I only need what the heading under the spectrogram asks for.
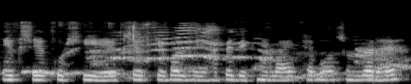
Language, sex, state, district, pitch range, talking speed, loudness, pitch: Hindi, female, Bihar, Araria, 200-210 Hz, 260 wpm, -16 LUFS, 205 Hz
